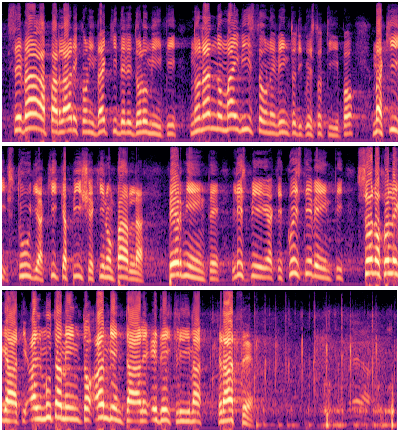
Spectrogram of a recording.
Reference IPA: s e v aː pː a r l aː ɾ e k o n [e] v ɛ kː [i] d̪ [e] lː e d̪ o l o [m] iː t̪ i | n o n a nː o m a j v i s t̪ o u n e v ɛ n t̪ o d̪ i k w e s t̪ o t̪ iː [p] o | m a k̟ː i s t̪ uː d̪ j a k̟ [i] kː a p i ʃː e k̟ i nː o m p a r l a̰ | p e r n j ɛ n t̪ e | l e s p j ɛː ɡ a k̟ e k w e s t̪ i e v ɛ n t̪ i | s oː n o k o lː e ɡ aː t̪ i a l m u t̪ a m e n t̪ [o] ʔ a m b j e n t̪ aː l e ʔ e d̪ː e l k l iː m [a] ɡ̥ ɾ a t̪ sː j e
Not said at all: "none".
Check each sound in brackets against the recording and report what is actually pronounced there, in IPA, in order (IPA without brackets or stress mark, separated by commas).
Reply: i, i, e, m, p, i, o, a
